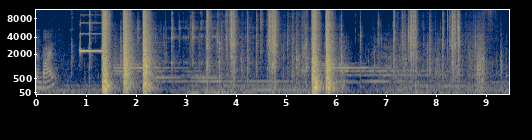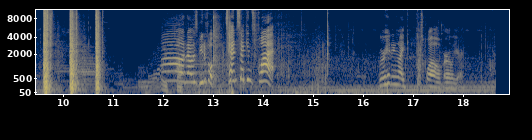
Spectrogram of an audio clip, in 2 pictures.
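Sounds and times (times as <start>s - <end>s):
steel targets ringing: 1.2s - 8.1s
gunshots: 1.3s - 2.6s, 5.5s - 6.2s, 9.6s - 10.9s.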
